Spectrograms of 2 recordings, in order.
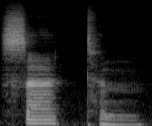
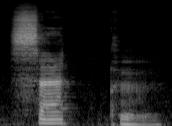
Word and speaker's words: certain: So the jaws are relaxed, lips are completely relaxed. So there's hardly any shape in your lips. Tongue is in the very middle of the mouth. Certain. And the same for curtain.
